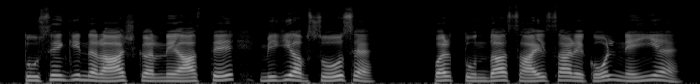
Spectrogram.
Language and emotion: Dogri, sad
